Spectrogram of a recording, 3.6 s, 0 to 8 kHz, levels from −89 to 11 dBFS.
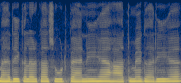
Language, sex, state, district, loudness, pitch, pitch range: Hindi, female, Maharashtra, Mumbai Suburban, -12 LUFS, 210 Hz, 205-215 Hz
